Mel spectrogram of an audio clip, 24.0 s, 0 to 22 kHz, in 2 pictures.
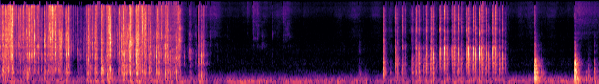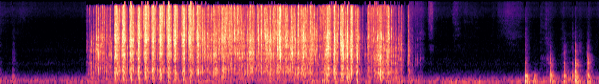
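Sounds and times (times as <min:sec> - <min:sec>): wrapper crinkling: 0:00.0 - 0:04.1, 0:13.7 - 0:20.4.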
